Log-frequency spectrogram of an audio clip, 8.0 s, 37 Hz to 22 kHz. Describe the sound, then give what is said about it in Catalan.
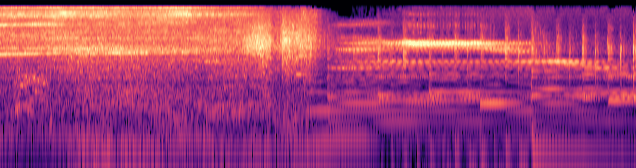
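A spaceship takes off with a loud, broad, jet-like roar that runs steadily for about four seconds, then gives way to a sustained musical passage. “Som a punt d'enlairar-nos amb la nau La Fall Lluna. 3, 2, 1...”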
